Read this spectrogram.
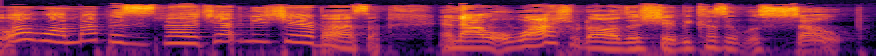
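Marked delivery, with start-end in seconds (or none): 0.0-1.9 high, quick mock-delighted voice; naively pleased younger self. Quoting her naive younger self.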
